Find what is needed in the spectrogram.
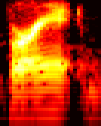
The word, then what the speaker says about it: Brant: The last name is Brant, Brant.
